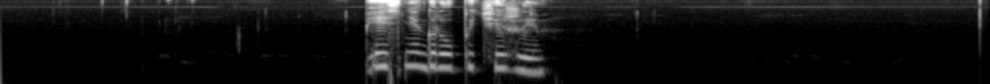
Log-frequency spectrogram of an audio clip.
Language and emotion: Russian, neutral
